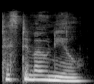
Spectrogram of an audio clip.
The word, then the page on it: testimonial: British English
